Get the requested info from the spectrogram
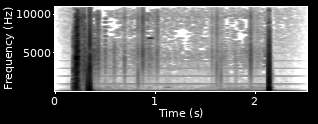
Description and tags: Vinyl Record, On Off, A
Raw audio of placing the needle of a record player onto vinyl, then taking it off a second later.
An example of how you might credit is by putting this in the description/credits:
The sound was recorded using the "EZ Vinyl/Tape Converter" software on 24th March 2018.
